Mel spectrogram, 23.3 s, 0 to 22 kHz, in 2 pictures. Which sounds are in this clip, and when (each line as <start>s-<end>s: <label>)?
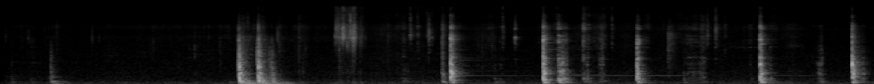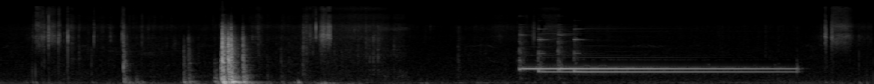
3.1s-4.0s: wardrobe or drawer
14.5s-15.2s: wardrobe or drawer
18.6s-22.4s: bell ringing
